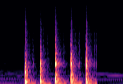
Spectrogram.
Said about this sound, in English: rather disparate members of the criminal underworld are gathered in a tiny room, several beds laying around with a small fireplace nearby crackling as a knock on the door brings their attention.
